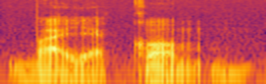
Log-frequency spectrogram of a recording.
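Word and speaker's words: וַיָּקָם: Si cumple ambas condiciones, la kametz es hatuf. Y se pronunciará como una O. Por ejemplo, vayakom.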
